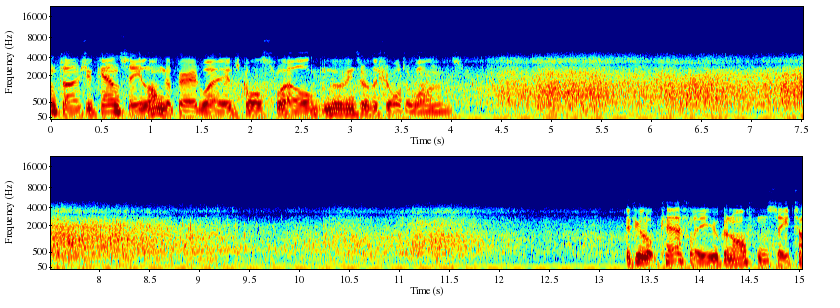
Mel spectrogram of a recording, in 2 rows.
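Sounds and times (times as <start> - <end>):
sea waves washing: 0.0 - 15.0.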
